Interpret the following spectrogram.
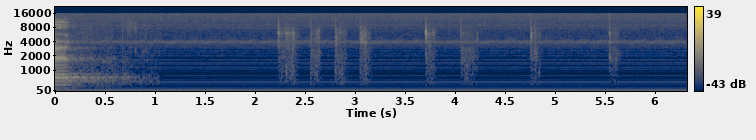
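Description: Steady electrical mains hum, with a handful of faint short taps between about two and six seconds in.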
